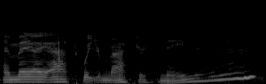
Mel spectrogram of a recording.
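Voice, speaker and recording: A man's voice: mid-range voice, huge pitch swings, unhurried, a little hiss or hum. A man playing a video game, giving casual, offhand commentary and reading along. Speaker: gamer playing a story quest. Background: game music.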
